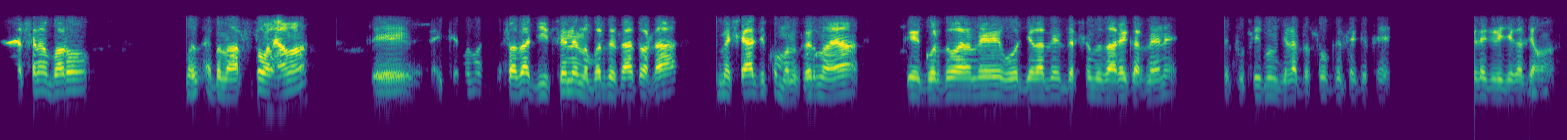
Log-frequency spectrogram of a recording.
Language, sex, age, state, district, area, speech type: Punjabi, male, 60+, Punjab, Amritsar, urban, conversation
